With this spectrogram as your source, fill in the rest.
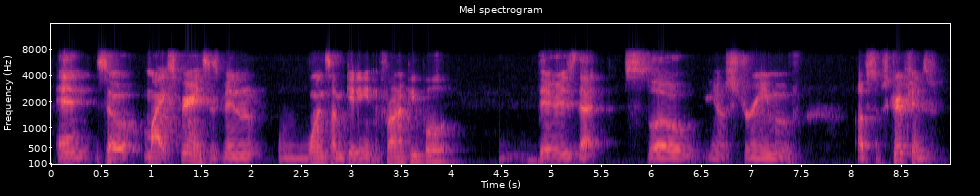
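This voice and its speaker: A man's voice: mid-range voice, a little slow, a bit bright. Curious male podcast host, roomy sound. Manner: curious, asks questions, agreeable. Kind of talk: casual interview chat. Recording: roomy, dull lo-fi audio.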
